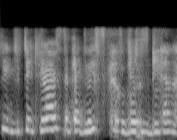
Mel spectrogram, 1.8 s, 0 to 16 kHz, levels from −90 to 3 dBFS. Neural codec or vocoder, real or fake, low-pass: codec, 16 kHz, 1 kbps, FreqCodec, smaller model; fake; 7.2 kHz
